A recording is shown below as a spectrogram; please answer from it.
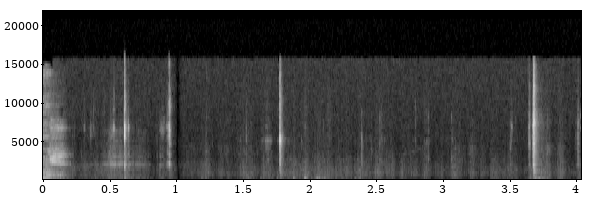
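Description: Faint, scattered metallic clicks and ticks of a screwdriver working a small spring and pin into a Lock Right lunchbox locker inside an open rear differential, with one sharper click near the end.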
